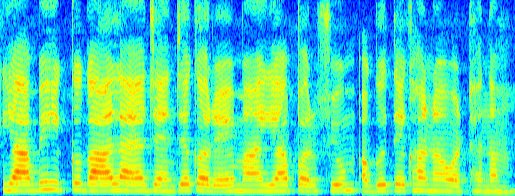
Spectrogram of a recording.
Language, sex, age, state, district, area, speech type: Sindhi, female, 18-30, Maharashtra, Mumbai Suburban, urban, spontaneous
